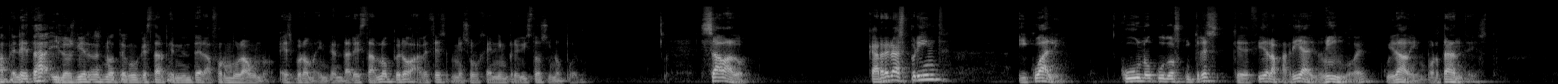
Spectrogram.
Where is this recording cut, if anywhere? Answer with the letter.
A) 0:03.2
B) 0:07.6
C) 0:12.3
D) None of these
D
